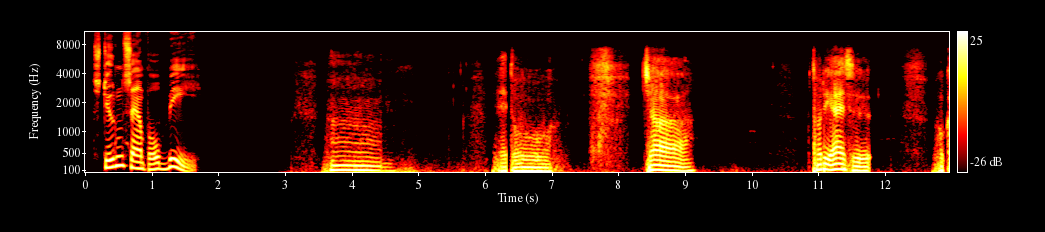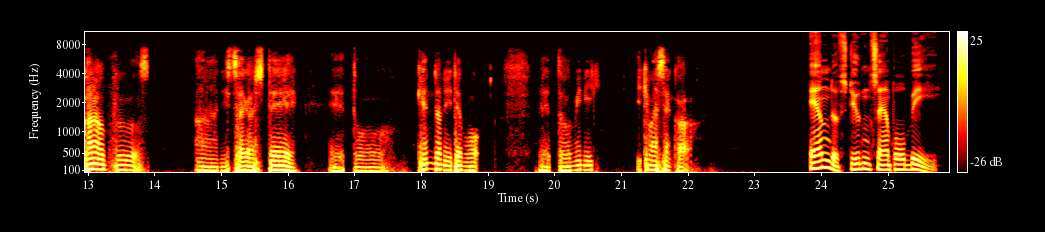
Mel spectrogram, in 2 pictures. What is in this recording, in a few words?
japanese return telephone call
